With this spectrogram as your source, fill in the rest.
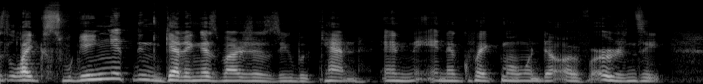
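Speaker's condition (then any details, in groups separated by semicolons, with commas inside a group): Spinocerebellar ataxia type 2, SCA2; cerebellum deterioration, inherited, affects hands, legs, tongue; slurred speech, may be difficult to understand, uses voice to text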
